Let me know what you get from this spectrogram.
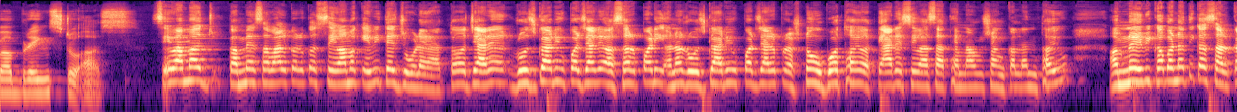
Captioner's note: speaking gujarati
